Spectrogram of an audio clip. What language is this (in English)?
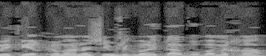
Hebrew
